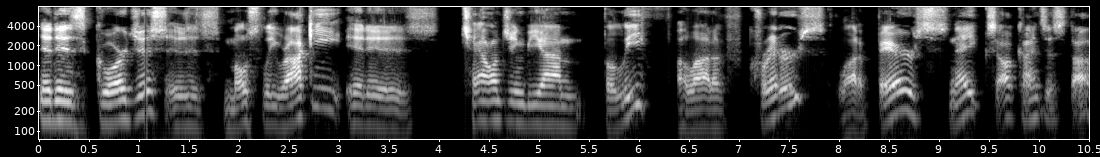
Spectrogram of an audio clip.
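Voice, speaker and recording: In an American accent, the speaker talks very slowly with lively intonation on a very clean recording with a silent background. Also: man, fairly high pitch for a man. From upstate New York. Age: 80s+. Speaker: lawyer and long-distance hiker. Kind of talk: interview.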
